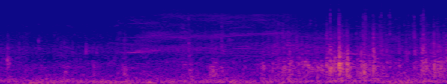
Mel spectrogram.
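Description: Onewheel electric board rolling over wooden boardwalk planks: a steady low rumble with wind on the microphone and a faint high whine in the middle, then a short clatter of knocks about three and a half seconds in.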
